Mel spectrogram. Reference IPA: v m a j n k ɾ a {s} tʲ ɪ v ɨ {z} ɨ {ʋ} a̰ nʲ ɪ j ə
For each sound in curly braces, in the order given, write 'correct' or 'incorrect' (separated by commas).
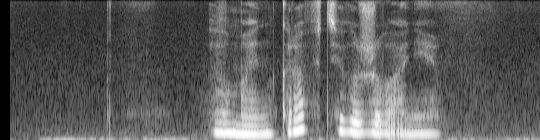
incorrect, incorrect, incorrect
